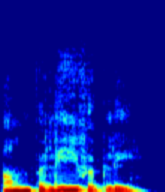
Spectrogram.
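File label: "unbelievably", British English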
